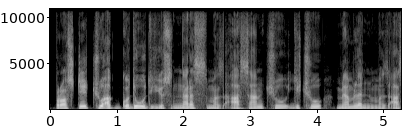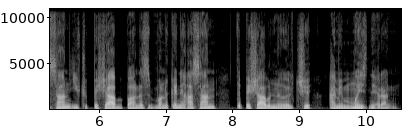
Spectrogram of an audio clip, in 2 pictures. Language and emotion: Kashmiri, neutral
